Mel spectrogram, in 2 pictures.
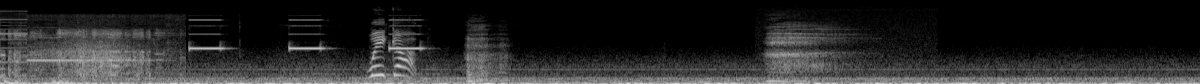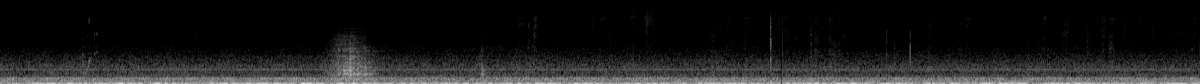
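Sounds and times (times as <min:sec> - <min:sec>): faint constant hum: 0:00.0 - 0:24.0
low room rumble: 0:00.0 - 0:24.0
pen writing on paper: 0:21.2 - 0:24.0.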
